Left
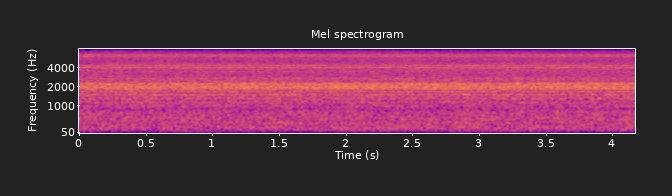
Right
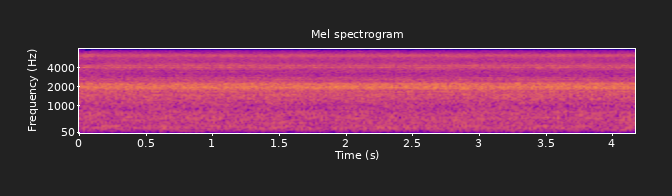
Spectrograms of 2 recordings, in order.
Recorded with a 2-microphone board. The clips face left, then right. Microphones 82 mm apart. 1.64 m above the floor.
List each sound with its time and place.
0.0 s running water: 10° right (ahead or behind), 1.5 m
